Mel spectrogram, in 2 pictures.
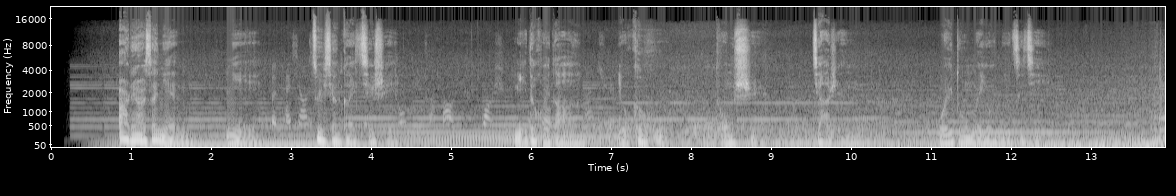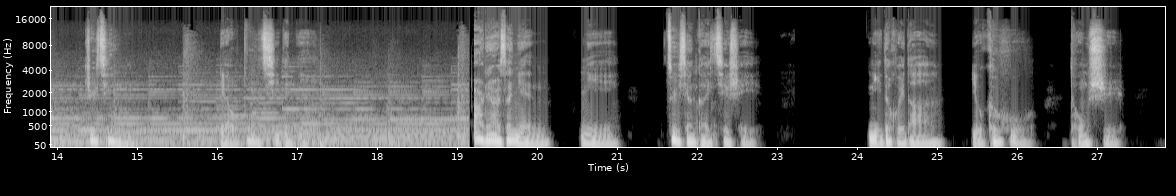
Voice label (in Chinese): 成熟走心房产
